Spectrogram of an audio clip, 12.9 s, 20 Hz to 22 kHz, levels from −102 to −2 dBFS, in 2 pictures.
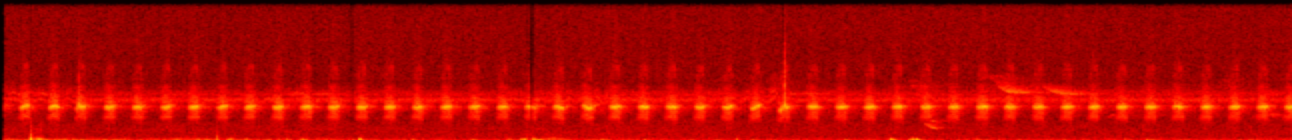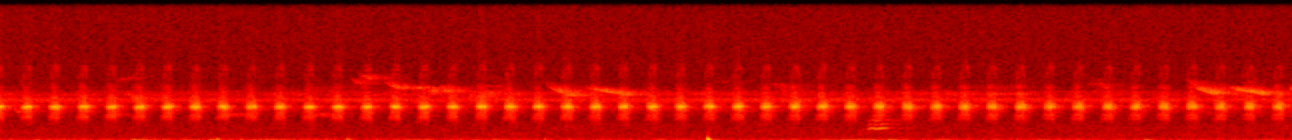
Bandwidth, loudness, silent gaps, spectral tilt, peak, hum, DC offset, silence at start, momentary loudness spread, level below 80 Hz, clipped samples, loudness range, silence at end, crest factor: over 20 kHz; -41 LUFS; none; -1 dB/octave; -26 dBFS; none; under 0.1%; 0 s; 3 LU; -58 dBFS; under 0.1%; 1 LU; 0 s; 18 dB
